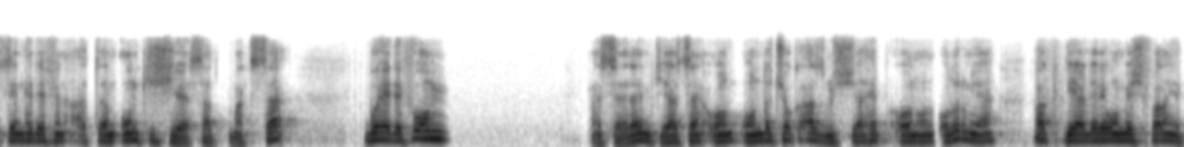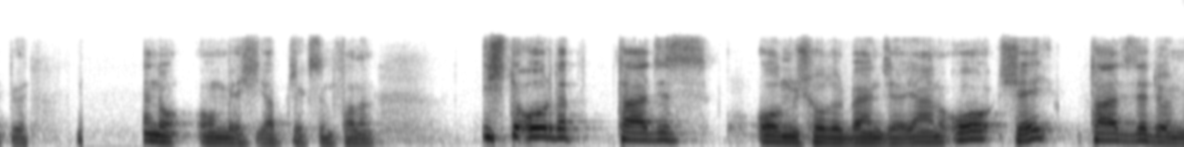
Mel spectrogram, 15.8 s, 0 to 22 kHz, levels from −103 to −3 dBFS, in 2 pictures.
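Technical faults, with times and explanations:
2.91–3.75 s, long network dropout: for about 0.82 s nothing arrives, likely a network stall. The receiver stretches the last sound into a fading buzz, then roughly the final 0.31 s falls to silence, and the speech resumes with that stretch simply gone.
8.07–8.41 s, repeated packet loss (robotic sound): five short holes, the longest 40 ms, each patched by extending the preceding sound. With about 41% of this span filled in, the speech turns choppy, pieces missing between the patches.
8.43–8.87 s, long network dropout: right after the choppy stretch, about 0.42 s goes missing, likely another network stall. Nearly all of it is covered by a fading continuation of the last sound, with only a brief moment of silence before the speech picks up again further on.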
